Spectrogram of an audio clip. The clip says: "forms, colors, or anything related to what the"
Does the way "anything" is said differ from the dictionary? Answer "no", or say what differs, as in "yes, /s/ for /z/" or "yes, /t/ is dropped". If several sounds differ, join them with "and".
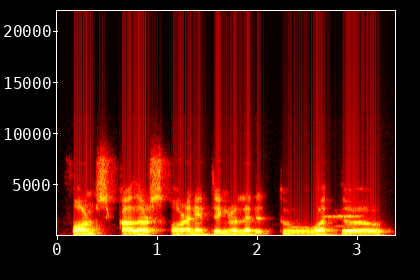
yes, /t/ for /θ/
